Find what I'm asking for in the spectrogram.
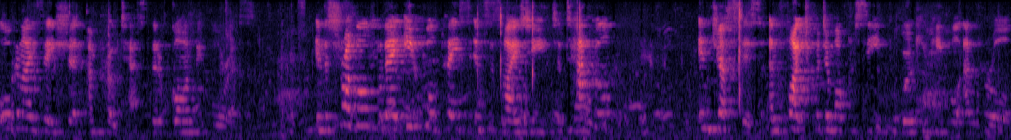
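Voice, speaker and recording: With audible room echo and noticeable background noise, a woman speaks fairly slowly in a raised, projected, high voice with ordinary pitch variation. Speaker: trade union leader. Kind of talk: speech at rally.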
